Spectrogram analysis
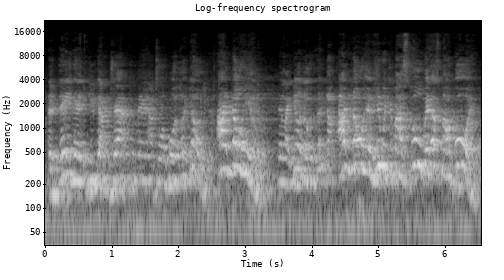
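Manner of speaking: loud, high, hyped-up retelling; imitating an excited bully proudly bragging. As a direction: brag to your friends with pride, voice climbing. [name] retelling bragging to friends.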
